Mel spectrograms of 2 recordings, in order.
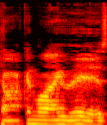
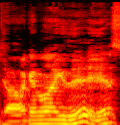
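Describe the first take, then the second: First: It is said in a less southern voice. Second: It is said in a deeper southern voice.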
